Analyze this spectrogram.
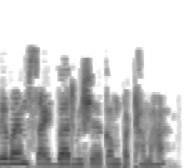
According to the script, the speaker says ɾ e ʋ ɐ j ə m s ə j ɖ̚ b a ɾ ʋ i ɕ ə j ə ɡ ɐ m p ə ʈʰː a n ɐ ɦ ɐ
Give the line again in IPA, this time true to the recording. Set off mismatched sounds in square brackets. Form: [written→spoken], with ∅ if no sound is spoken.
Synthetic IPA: ɾ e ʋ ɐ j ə m s [ə→a] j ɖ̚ b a ɾ ʋ i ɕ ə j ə [ɡ→k] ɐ m p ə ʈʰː a [n→m] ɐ ɦ [ɐ→a]

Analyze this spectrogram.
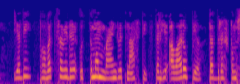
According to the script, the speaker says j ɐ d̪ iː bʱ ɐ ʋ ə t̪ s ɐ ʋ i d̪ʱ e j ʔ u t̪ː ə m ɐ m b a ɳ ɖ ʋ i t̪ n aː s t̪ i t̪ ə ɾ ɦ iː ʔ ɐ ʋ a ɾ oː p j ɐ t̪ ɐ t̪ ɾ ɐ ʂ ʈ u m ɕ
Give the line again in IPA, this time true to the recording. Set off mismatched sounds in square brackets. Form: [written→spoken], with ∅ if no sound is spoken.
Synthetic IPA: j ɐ d̪ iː bʱ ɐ ʋ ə t̪ s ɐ ʋ i d̪ʱ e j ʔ u t̪ː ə m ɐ m b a ɳ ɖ ʋ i t̪ n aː s t̪ i t̪ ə ɾ ɦ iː ʔ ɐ ʋ a ɾ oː p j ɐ t̪ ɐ [t̪→d̪] ɾ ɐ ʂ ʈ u m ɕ

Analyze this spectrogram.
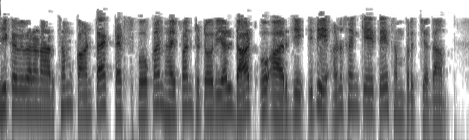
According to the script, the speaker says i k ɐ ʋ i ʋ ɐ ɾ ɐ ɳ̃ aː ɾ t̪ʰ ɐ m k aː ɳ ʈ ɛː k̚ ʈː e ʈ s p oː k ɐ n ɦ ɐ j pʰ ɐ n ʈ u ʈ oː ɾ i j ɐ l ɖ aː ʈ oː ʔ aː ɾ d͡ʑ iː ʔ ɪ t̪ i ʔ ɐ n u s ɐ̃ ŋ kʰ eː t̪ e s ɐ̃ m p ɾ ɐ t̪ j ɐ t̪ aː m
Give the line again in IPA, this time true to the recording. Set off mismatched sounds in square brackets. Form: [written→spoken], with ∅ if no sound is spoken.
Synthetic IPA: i k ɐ ʋ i ʋ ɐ ɾ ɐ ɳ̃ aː ɾ t̪ʰ ɐ m k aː ɳ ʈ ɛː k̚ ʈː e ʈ s p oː k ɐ n ɦ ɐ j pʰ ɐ n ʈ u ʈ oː ɾ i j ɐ l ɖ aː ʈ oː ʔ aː ɾ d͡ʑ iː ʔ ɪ t̪ i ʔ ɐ n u s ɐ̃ ŋ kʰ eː t̪ e s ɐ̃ m p ɾ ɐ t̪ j ɐ t̪ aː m

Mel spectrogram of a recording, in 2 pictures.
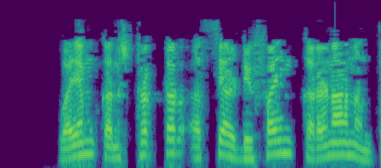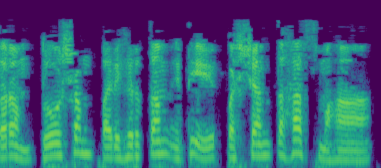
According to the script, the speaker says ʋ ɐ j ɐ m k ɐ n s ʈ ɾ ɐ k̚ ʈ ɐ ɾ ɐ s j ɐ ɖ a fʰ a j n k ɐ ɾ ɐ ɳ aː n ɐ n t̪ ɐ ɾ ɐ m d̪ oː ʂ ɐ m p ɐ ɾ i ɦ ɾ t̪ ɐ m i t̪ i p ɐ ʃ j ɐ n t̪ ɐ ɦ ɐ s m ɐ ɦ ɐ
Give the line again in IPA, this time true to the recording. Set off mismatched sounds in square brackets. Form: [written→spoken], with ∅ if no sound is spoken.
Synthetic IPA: ʋ ɐ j ɐ m k ɐ n s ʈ ɾ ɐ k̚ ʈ ɐ ɾ ɐ s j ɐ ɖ [a→i] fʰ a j n k ɐ ɾ ɐ ɳ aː n ɐ n t̪ ɐ ɾ ɐ m d̪ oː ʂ ɐ m p ɐ ɾ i ɦ ɾ t̪ ɐ m i t̪ i p ɐ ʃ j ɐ n t̪ ɐ ɦ ɐ s m ɐ ɦ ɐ

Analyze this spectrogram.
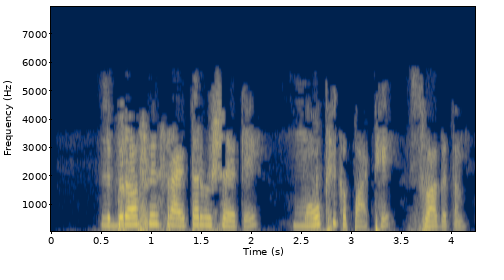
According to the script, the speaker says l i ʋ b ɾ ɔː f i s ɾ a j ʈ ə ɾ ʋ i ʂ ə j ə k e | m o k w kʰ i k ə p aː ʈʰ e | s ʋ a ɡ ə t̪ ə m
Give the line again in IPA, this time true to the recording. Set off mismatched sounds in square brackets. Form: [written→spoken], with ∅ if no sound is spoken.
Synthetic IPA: l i [ʋ→∅] b ɾ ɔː f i s ɾ a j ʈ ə ɾ ʋ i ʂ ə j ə k e | m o [k→∅] w kʰ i k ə p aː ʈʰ e | s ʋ a ɡ ə t̪ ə m

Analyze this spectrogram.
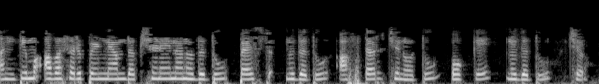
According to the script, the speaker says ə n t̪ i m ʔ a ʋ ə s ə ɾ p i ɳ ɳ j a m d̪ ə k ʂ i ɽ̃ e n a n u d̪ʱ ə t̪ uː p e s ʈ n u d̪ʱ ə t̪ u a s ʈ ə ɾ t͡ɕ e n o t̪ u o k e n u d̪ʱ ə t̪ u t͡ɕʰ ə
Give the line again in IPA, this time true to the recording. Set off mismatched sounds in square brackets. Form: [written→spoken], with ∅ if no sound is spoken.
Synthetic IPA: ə n t̪ i m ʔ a ʋ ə s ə ɾ p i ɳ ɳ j a m d̪ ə k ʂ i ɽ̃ e n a n u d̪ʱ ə t̪ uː p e s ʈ n u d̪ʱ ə t̪ u a [s→f] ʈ ə ɾ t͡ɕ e n o t̪ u o k e n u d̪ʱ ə t̪ u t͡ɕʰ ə

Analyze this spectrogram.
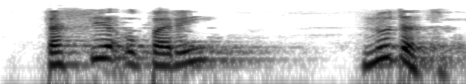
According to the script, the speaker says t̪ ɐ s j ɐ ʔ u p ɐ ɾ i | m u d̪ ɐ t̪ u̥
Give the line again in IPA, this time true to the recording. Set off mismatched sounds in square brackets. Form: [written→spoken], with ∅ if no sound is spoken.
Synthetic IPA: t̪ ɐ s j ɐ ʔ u p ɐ ɾ i | [m→n] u d̪ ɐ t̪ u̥

